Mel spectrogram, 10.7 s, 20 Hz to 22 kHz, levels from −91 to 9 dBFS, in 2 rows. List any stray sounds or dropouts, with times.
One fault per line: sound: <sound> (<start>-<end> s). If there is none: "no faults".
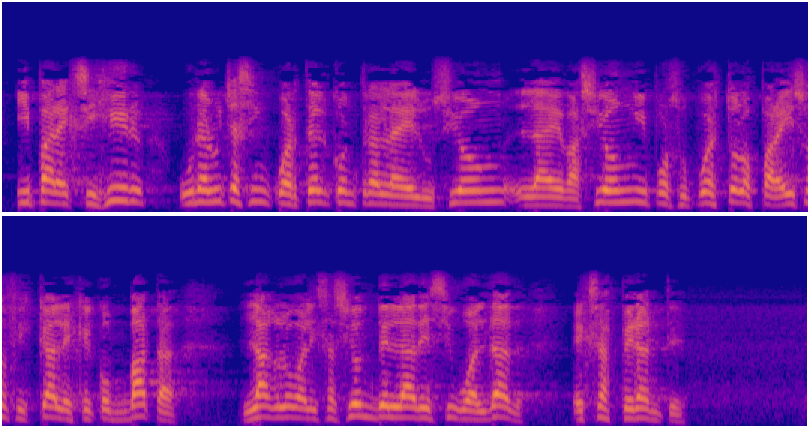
no faults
